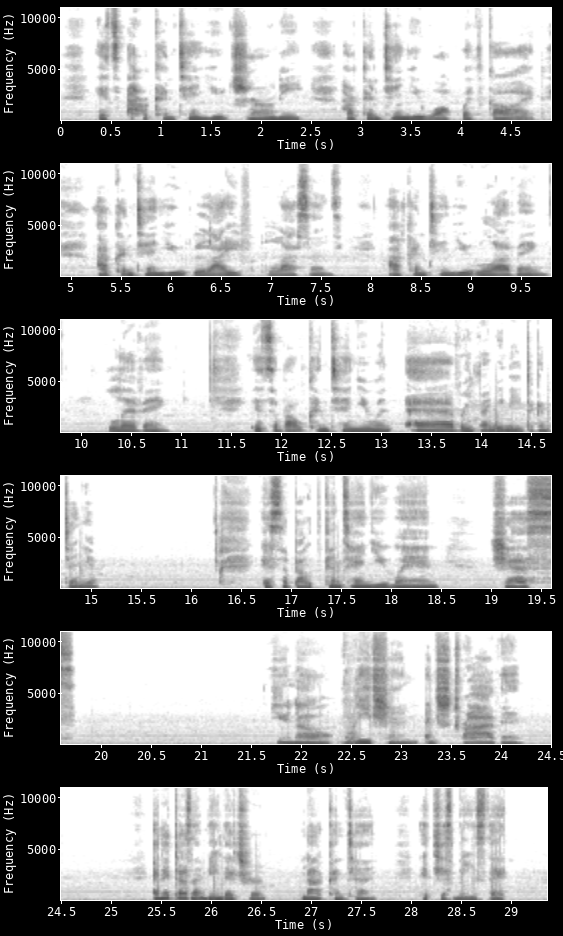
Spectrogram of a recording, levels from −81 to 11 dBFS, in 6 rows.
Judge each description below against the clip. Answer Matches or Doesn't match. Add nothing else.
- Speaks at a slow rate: Matches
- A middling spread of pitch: Doesn't match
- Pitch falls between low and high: Matches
